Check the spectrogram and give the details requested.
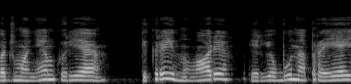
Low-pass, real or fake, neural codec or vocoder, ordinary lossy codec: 9.9 kHz; real; none; AAC, 32 kbps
